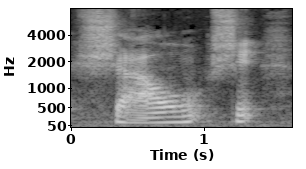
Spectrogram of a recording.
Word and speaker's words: Shaoxing: A lot of recipes for Chinese food will use something called Shaoxing wine, which is not spelled the way I just said it. But that's how you pronounce it. – Shaoxing. Oh, so you have to know that the X sound. So in Chinese, X makes a she sound when you're looking at it in English writing.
